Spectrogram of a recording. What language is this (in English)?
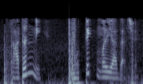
Gujarati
